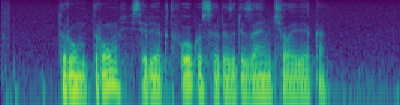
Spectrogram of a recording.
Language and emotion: Russian, neutral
